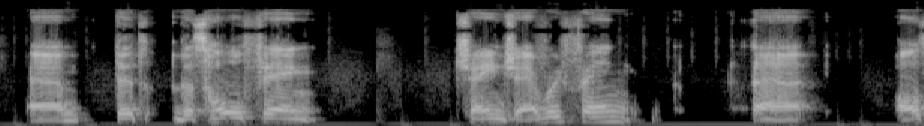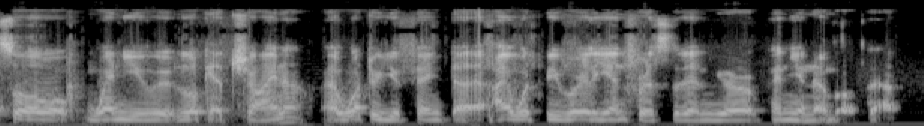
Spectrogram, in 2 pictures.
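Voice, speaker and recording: A man at a moderate pace and very even loudness, with music in the background. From Germany. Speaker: audience participant. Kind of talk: question from the audience. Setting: live Twitter Space. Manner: halting.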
